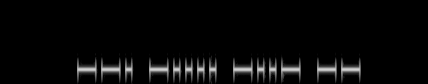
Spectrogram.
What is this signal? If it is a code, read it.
Morse code, heard as a keyed tone, about 20 wpm, 700 Hz. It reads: G6XM
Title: DXCC-100 Call Signs - 4 Characters - 20wpm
